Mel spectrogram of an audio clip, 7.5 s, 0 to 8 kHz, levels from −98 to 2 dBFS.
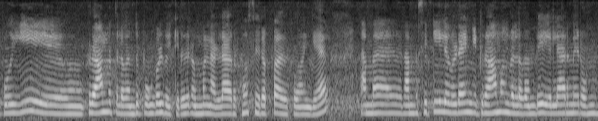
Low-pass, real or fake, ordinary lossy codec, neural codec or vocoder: none; fake; none; codec, 16 kHz, 4 kbps, X-Codec, HuBERT features, trained on general audio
